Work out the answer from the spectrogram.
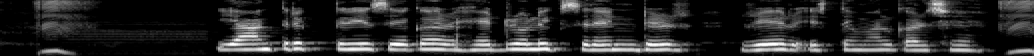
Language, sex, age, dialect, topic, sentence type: Magahi, female, 18-24, Northeastern/Surjapuri, agriculture, statement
